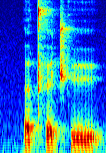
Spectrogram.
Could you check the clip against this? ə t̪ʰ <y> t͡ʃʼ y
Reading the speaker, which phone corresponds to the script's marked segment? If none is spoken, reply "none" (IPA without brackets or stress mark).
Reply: ʏ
